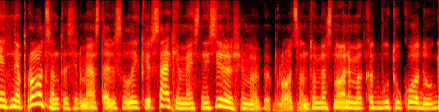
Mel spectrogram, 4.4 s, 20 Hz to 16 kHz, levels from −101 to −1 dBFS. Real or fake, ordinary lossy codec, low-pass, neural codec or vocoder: real; Opus, 16 kbps; 14.4 kHz; none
